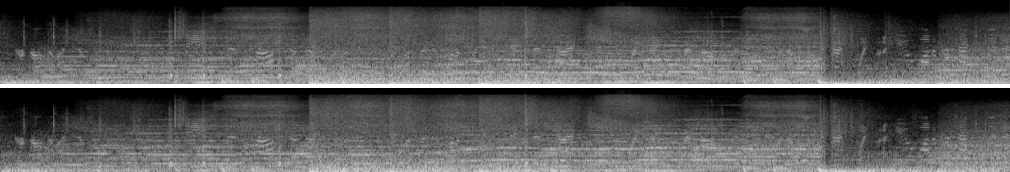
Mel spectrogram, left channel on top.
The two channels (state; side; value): normal; both; correlation 0.50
